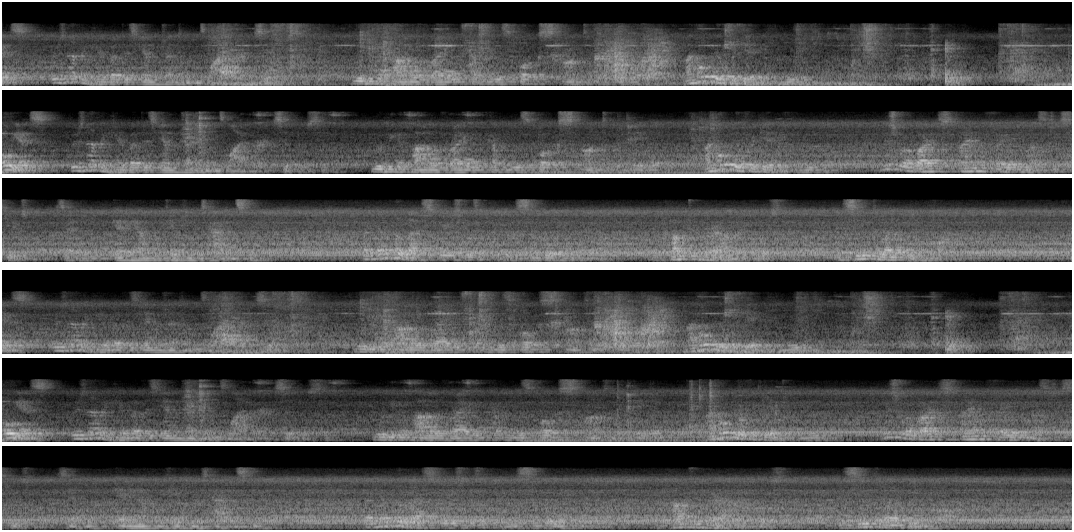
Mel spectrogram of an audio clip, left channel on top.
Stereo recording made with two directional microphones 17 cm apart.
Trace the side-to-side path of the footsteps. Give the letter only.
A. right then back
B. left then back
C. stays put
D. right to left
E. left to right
A.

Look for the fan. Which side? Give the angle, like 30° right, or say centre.
10° left.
